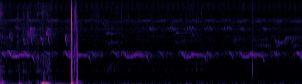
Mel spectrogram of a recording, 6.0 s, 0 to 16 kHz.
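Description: A bird repeating a short call, a level note that drops at its end, about once every 0.7 s, with fainter high chirps from other birds. Two loud knocks come in the first second and a half.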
